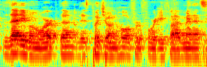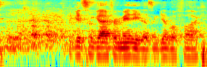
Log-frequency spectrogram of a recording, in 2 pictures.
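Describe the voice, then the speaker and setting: A middle-aged man doing a stand-up comedy set, brash and profane with deadpan punchlines, on a club stage. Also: low voice, quick pace, heavy background noise. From United States. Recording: roomy club with crowd laughter. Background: audience laughing.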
